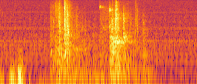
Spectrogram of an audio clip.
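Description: A heavy metal door creaks open.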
